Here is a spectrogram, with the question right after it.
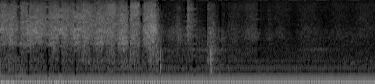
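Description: Airfix plastic model surface being rubbed smooth up close, a soft continuous gritty scrubbing that is faint and steady, with a few brief sharper strokes partway through.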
